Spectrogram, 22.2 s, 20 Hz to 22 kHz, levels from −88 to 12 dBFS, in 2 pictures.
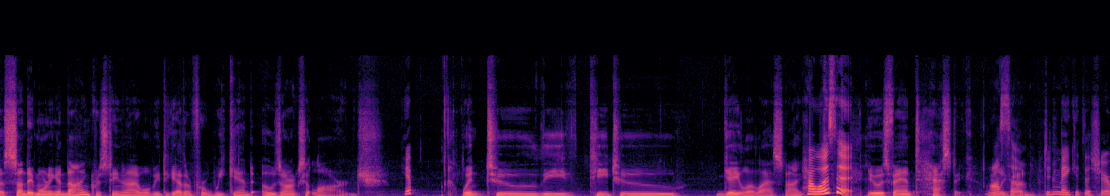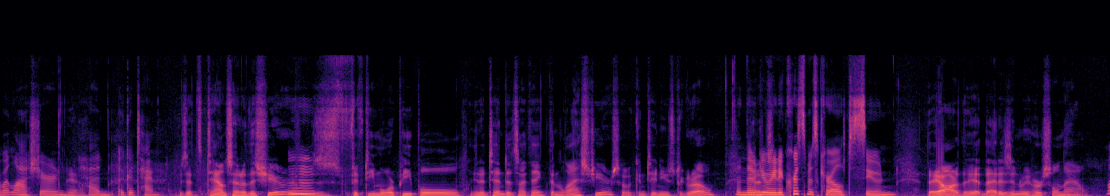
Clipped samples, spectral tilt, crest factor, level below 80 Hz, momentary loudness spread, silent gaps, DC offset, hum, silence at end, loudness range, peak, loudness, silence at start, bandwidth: under 0.1%; -5 dB/octave; 18 dB; -60 dBFS; 11 LU; none; under 0.1%; none; 0 s; 6 LU; -8 dBFS; -26 LUFS; 0 s; 16 kHz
